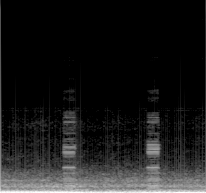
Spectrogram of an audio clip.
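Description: A Dodge Scat Pack with a catless exhaust drones steadily as it cruises a street at night, its low engine rumble loud and continuous, with two brief higher rasps along the way.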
